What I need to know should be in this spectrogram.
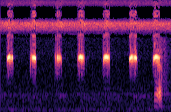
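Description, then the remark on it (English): A northern mole cricket sings from its burrow a low, frog-like call, the lowest pitch of the native singing insects in eastern North America: seven evenly spaced pulsing chirps about half a second apart, loud over a faint steady background hum. “It sounds like a frog. It's actually the lowest pitch of all the singing insects. This is a cricket.”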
